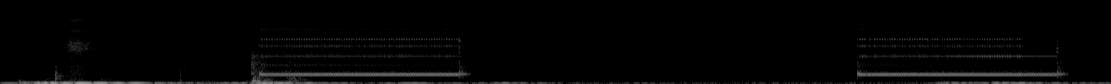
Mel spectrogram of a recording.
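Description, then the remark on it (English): Two long electronic ringback tones of a phone call being placed, each about two seconds of steady buzzing pitch, separated by a few seconds of quiet line hiss, with a brief click and rustle at the start. “Okay, I'm gonna try to fucking call him again.”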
